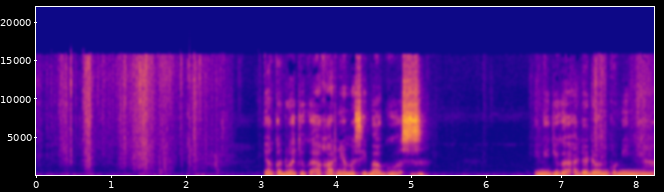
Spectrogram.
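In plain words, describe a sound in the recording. Hands rustle and crumble loose soil.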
